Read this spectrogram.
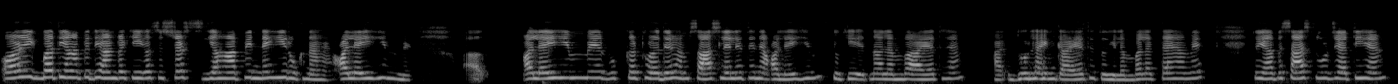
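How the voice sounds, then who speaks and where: A woman teaching Quran recitation rules in a live online class, patiently repeating and slowly drawing out example words. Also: sits high, fairly even intonation, sharp tone, muffled recording.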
